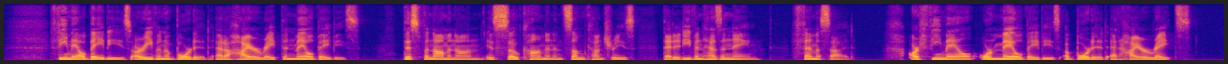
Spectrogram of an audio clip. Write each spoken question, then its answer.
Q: Are female or male babies aborted at higher rates?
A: Female babies are aborted at higher rates than male babies.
